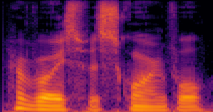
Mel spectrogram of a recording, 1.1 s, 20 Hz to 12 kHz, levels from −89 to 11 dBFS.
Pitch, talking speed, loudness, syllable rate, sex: 105 Hz, 225 wpm, -15 LUFS, 5.8 syllables/s, male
